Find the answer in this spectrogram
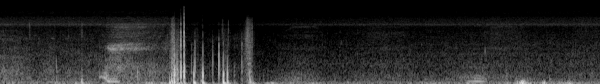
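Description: Handling noise as a small fish is taken out of a landing net: a short sniff, then a quick run of five or six sharp knocks and clicks about two seconds in, and a single light tap near the end.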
